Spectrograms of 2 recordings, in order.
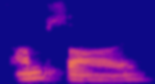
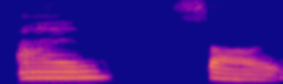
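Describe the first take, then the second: First: It is said flatly, without real feeling. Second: It is said warmly, with real feeling. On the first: The apology is not really meant. The speaker calls it wrong. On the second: The apology comes from the heart. The speaker calls it right.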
